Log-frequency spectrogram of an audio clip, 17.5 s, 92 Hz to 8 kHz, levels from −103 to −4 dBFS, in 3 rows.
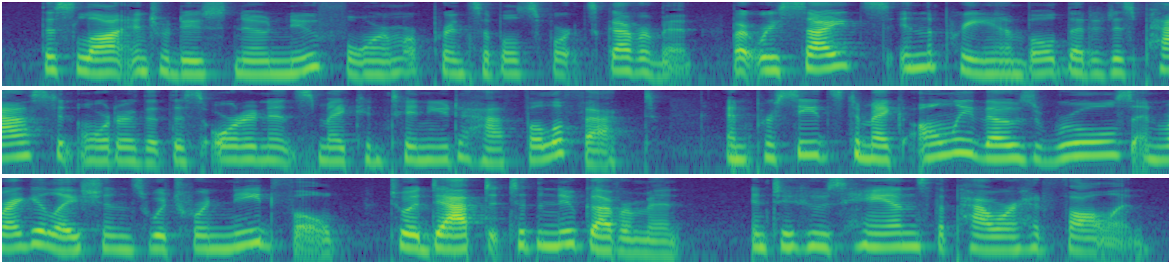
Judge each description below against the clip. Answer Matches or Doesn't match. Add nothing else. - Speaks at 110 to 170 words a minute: Doesn't match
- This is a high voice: Matches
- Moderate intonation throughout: Matches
